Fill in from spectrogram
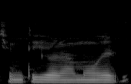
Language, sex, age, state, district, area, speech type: Odia, male, 30-45, Odisha, Nuapada, urban, spontaneous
